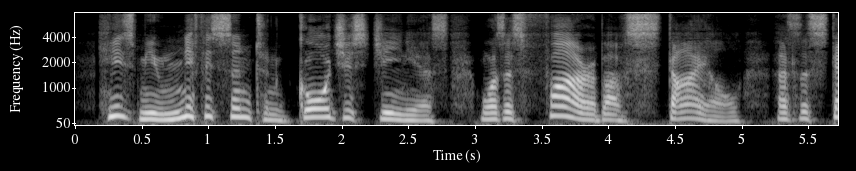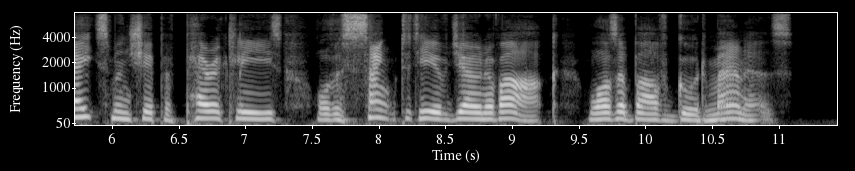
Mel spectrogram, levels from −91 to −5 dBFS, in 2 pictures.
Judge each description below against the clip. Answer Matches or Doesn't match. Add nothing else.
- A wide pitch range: Doesn't match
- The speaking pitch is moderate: Matches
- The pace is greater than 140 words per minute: Doesn't match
